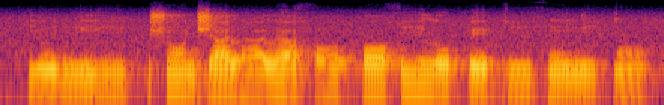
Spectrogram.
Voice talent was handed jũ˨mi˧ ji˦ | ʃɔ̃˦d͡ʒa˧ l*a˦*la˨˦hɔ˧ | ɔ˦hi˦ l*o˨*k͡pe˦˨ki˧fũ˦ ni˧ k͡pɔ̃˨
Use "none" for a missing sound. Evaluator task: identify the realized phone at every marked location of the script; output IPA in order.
a˨, o˦

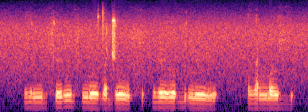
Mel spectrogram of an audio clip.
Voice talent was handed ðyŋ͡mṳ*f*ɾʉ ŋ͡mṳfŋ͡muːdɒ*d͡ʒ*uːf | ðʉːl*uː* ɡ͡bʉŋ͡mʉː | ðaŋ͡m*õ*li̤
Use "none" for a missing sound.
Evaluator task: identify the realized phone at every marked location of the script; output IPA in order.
f, d͡ʒ, u, o

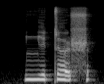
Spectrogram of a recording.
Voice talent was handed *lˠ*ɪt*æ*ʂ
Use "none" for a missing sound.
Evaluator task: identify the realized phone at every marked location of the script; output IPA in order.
ʎ, ə

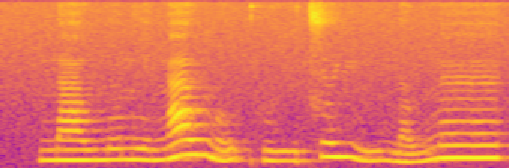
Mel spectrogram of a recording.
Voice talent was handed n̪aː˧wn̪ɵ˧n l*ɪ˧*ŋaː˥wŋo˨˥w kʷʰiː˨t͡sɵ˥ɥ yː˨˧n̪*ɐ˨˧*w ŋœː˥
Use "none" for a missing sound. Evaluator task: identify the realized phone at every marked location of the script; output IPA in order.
ɪ˨˧, ɐ˨˧

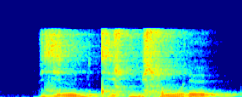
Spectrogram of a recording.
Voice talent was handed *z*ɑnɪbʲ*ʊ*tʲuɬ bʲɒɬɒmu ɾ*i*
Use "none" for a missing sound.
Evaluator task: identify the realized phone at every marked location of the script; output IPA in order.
zʲ, ʊ, ɪ

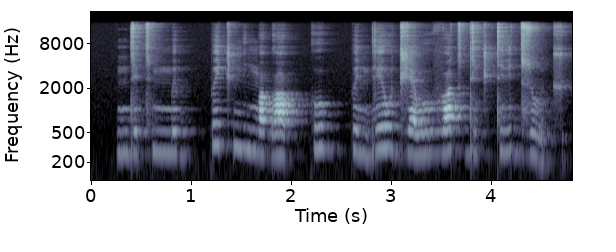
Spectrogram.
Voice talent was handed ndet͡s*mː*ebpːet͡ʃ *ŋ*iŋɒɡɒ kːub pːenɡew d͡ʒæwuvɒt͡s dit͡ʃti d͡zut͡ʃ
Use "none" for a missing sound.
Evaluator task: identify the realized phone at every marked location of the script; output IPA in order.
mː, ŋ

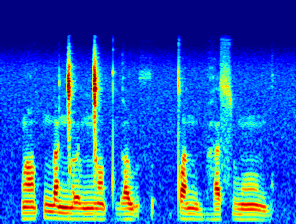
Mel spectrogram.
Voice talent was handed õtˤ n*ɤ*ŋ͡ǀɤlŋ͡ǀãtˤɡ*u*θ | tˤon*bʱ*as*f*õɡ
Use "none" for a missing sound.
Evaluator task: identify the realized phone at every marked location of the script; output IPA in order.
ɤ, u, bʱ, β

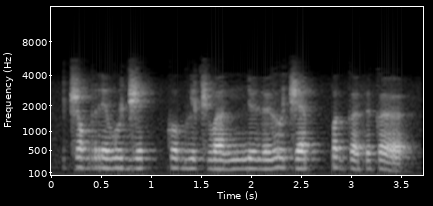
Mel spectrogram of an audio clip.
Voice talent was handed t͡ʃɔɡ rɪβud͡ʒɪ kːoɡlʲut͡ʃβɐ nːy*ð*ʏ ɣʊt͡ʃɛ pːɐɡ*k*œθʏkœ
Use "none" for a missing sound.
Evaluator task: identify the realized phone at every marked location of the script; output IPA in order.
ð, k

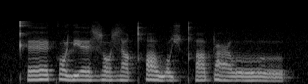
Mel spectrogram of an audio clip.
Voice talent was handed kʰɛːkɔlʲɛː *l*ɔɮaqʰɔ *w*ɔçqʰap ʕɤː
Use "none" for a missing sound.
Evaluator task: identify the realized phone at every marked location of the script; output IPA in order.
ɮ, w

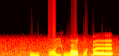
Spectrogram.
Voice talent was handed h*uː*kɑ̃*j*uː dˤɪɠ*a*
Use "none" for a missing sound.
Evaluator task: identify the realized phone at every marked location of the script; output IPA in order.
uː, j, æ

